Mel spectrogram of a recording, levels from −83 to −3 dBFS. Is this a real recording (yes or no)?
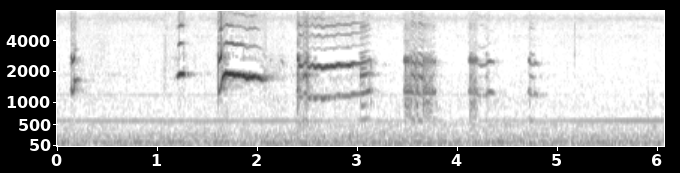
yes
